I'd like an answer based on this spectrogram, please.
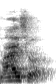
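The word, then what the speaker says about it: מעשר: It means tenth in the Hebrew and it's pronounced ma'ashra.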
